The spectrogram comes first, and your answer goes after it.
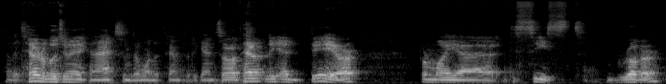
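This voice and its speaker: A man's voice: lowish voice, echoey room. Joking Irish man playing a game. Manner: joking, swears at enemies. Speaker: gaming channel host. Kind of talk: casual gameplay commentary.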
